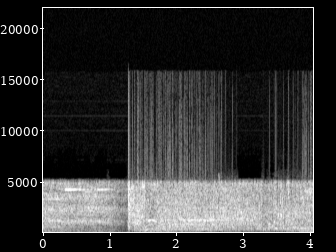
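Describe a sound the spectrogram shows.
A man splashes heavily into water.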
